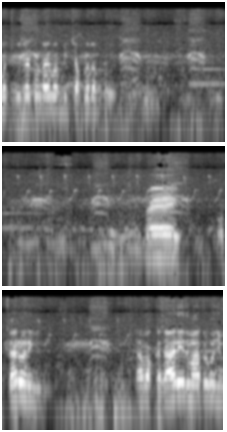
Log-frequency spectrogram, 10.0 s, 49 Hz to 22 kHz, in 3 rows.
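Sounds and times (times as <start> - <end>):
bird chirping: 0.0 - 9.0
murmur of crowd voices: 0.0 - 10.0.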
